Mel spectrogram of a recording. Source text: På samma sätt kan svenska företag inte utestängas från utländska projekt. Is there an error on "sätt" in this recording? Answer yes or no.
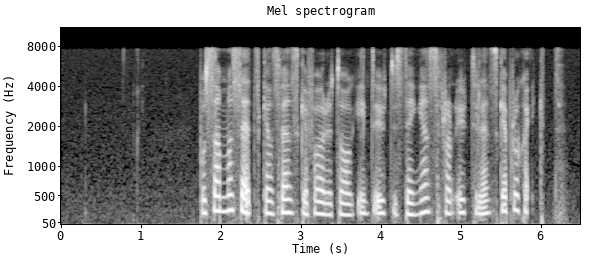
no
